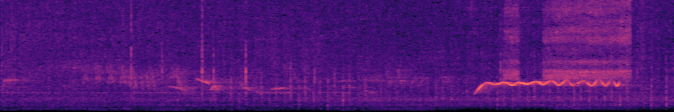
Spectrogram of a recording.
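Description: Faint outdoor ambience with birds chirping. About seven seconds in, a bird sings a wavering, trilling high note for about two seconds, the loudest sound here.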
